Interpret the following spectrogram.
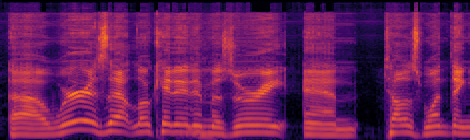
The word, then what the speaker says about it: Missouri: Where is that located in Missouri?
